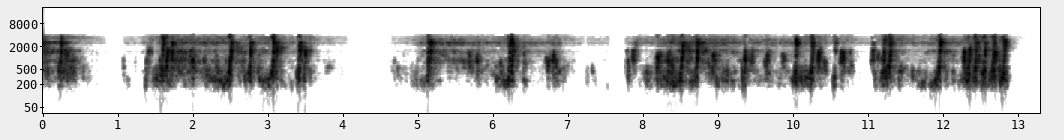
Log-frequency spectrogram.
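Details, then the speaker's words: Venous gas emboli after diving, grade 3 bubble count on an acoustic Doppler positioned over the heart: venous flow signal that is no longer smooth, broken by frequent sharp chirps and pops from gas bubbles. "if they are looking for bubbles and if they find bubbles well it's will not sound as smooth and neither this is like a like a grade three for bubble count here they see is that my higher sound quite different"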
